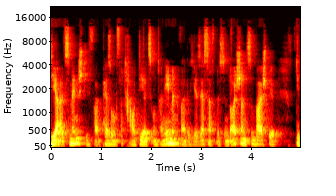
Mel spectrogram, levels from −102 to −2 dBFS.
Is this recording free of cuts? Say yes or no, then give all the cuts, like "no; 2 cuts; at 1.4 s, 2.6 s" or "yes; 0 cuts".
yes; 0 cuts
